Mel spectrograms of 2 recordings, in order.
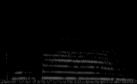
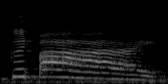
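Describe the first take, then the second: First: It is said quietly. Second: It is said loudly.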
